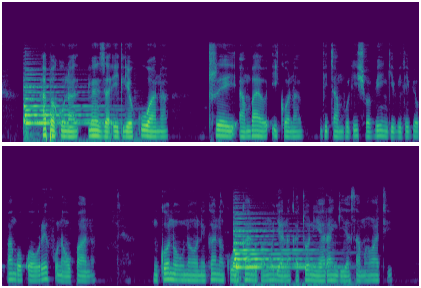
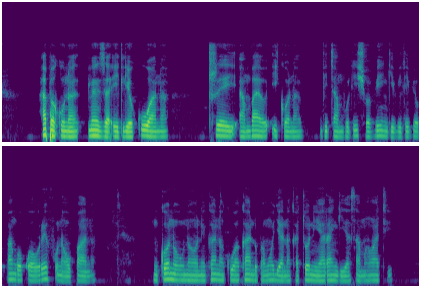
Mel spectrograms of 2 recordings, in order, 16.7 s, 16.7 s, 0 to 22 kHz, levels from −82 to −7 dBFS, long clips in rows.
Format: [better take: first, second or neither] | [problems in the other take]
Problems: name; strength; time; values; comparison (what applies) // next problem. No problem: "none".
second | background sound (Piano); 3 dB above the speech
